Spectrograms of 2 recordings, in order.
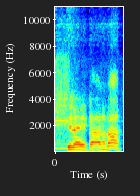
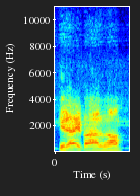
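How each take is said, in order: First: It is said in a normal speaking voice. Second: It is said in a put-on deep voice.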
